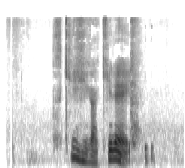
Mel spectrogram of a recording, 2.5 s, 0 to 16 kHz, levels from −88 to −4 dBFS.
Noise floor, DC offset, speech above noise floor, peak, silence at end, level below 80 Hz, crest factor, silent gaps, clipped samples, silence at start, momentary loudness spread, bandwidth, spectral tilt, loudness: -58 dBFS; under 0.1%; 31 dB; -6 dBFS; 0.45 s; -56 dBFS; 22 dB; none; under 0.1%; 0.15 s; 19 LU; 12 kHz; -5 dB/octave; -27 LUFS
